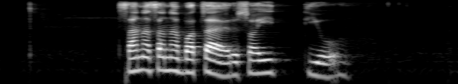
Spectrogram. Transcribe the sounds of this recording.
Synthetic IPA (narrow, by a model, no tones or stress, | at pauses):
sanasanabʌt̪saɦʌɾusʌit̪jo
